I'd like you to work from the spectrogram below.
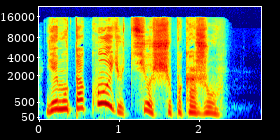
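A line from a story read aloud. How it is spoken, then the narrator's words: Mother's menacing growl. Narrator (Russian): Грозно рыкнула мамуля, как самый настоящий оборотень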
